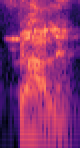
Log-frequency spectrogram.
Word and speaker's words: Holland: Holland.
